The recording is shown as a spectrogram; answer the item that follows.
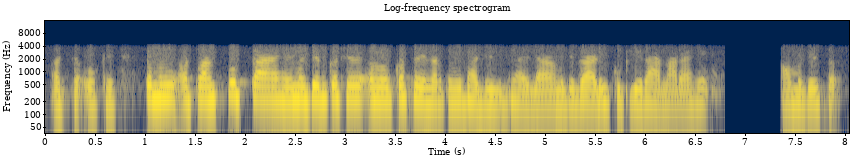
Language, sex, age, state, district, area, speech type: Marathi, female, 30-45, Maharashtra, Yavatmal, rural, conversation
